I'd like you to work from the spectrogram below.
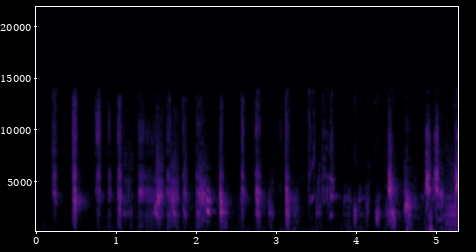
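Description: Squawks and chirps imitating macaws and parakeets for a forest story are made by hand. They come as a rapid, continuous string of shrill, squeaky bird-like calls, close and moderately loud.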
